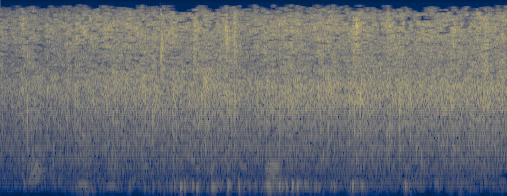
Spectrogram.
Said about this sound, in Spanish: Burro Javier, que se lleva la ovación Buen tercio de banderillas, el que ha cuajado.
